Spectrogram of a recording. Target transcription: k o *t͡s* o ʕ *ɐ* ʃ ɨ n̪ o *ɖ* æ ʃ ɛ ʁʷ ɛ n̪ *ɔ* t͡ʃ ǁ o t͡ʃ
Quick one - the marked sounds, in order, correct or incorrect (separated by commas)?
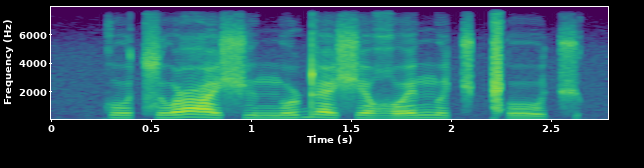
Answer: correct, incorrect, correct, incorrect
